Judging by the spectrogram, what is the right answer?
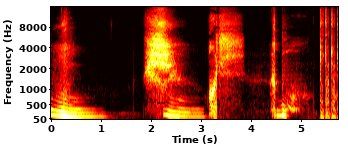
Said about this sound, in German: oh, jetzt bellt der Hund. Ah, jetzt, jetzt habe ich doofe Geräusche, weil jetzt bellt der Hund.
